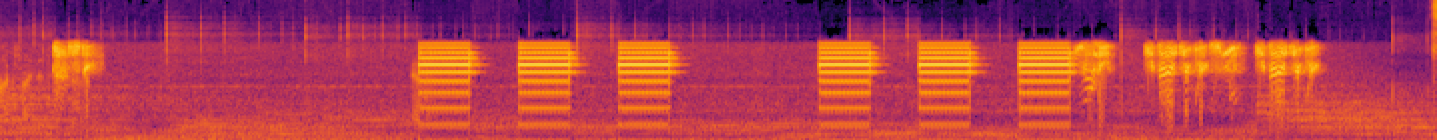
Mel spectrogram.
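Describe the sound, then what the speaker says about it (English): A basement alarm sounds in evenly spaced groups of loud, tonal electronic beeps, with harsher chirps and clatter near the start and end and faint room noise and talk between the bursts. "Keep in mind that this alarm has not gone off since the last time he went downstairs."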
